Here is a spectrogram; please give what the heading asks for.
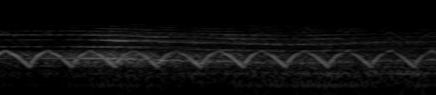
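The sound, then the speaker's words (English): Siren of a police car and an ambulance speeding past on a wide main road, a fast wail that rises and falls in rapid, regular cycles, loud and steady with no voices. “He steps into the shaded doorway of a building while a police car speeds past, followed by an ambulance.”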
